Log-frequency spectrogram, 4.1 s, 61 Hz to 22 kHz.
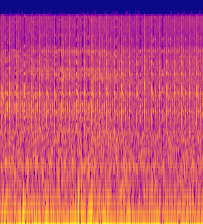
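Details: Ford Transit MK7 2.4 RWD diesel van at idle: sharp even knock about 200 a minute over steady idle; fluid, diesel or water, seen under the cable-tied injector; owner suspects the dual mass flywheel, source not pinned down.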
